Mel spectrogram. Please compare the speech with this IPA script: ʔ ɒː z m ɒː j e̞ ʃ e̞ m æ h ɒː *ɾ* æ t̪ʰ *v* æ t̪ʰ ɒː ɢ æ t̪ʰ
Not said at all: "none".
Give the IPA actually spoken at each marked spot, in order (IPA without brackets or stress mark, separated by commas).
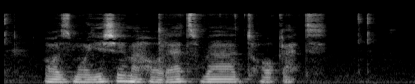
ɾ, v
